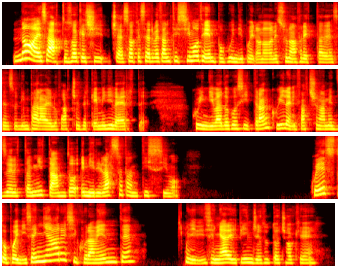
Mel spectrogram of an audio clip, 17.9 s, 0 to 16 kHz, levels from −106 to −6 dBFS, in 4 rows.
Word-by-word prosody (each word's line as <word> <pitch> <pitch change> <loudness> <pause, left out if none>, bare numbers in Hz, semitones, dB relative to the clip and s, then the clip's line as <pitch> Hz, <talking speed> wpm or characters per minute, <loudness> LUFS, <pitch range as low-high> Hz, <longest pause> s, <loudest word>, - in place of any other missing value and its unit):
No, 385 +9 +9
esatto, 220 -4 +7
so 235 +2 +3
che 230 -1 -1
ci 220 -2 -2
cioè, 210 -4 -2
so 230 +4 0
che 235 0 -6
serve 225 -1 0
tantissimo 245 +3 +1
tempo, 220 -4 +2
quindi 200 -3 -2
poi 190 0 -5
non 175 0 -6
ho 180 0 -2
nessuna 190 +1 -2
fretta 190 -2 -6
nel 180 0 -5
senso 185 0 -9
di 185 - -9
imparare, 185 -1 -1
lo 180 - -6
faccio 185 +1 -8
perché 185 -1 -7
mi 195 +1 -2
diverte. 180 -3 -3 0.6
Quindi 195 -5 -2
vado 190 +1 +1
così 210 -1 -5
tranquilla, 220 +1 -1
mi 185 -1 -8
faccio 190 +2 -6
una 190 -1 -3
mezz'oretta 200 +2 -3
ogni 240 +4 -2
tanto 200 +2 +1
e 210 - -2
mi 200 -2 +2
rilassa 220 +7 -1
tantissimo. 210 -3 -7 1.8
Questo 320 0 +1
poi 220 -3 +3
disegnare 300 - +2
sicuramente, 250 - -2 0.6
quindi 215 -8 -1
disegnare 205 +4 +2
dipinge 215 -1 -2
tutto 205 0 -6
ciò 200 -1 -7
che 200 0 -10
205 Hz, 170 wpm, -22 LUFS, 190-230 Hz, 1.8 s, No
